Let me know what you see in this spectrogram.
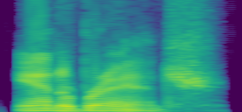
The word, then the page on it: anabranch: American English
